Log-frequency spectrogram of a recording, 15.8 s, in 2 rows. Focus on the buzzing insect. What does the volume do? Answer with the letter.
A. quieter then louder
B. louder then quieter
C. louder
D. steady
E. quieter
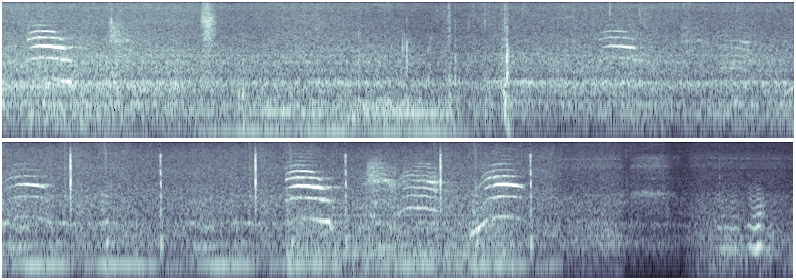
E.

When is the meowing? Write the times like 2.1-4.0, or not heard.
0.2-1.3, 6.0-8.5, 10.8-13.2.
